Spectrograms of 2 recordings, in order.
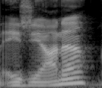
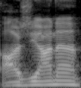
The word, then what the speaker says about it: Asiana: until I finally settled on Asiana um I think it's pronounced aana but that just sounds kind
